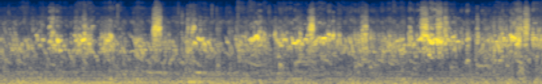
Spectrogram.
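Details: A colony of budgie parakeets in an aviary gives softer, scratchy warbling mixed with occasional squawks, swelling louder toward the end.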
